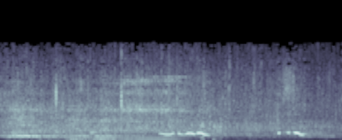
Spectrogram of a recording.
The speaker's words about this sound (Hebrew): ולכן חברים, מחיאות כפיים, כן, מותר לנו הלילה הלילה.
